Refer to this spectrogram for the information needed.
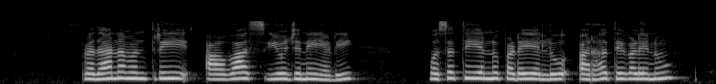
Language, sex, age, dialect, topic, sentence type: Kannada, female, 18-24, Mysore Kannada, banking, question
